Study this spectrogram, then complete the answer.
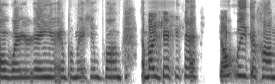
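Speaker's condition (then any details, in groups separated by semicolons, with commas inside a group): Spastic cerebral palsy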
